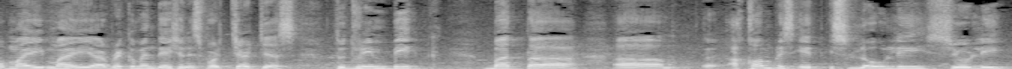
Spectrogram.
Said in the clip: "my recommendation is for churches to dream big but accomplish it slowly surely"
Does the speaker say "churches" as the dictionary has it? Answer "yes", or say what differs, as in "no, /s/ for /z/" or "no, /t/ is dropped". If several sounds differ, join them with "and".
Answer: no, /s/ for /z/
